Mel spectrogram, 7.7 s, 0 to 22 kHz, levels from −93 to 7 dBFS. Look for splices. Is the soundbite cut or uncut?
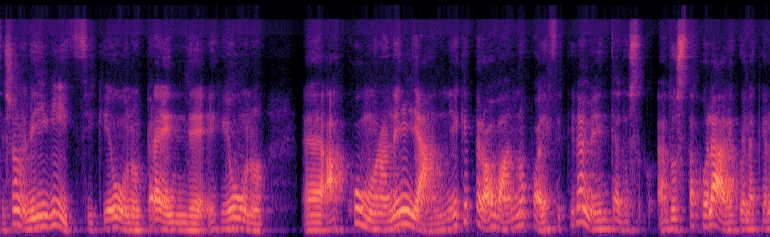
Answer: uncut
